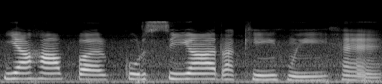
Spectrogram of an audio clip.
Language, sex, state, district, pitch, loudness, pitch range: Hindi, male, Madhya Pradesh, Katni, 230 Hz, -15 LUFS, 210-255 Hz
